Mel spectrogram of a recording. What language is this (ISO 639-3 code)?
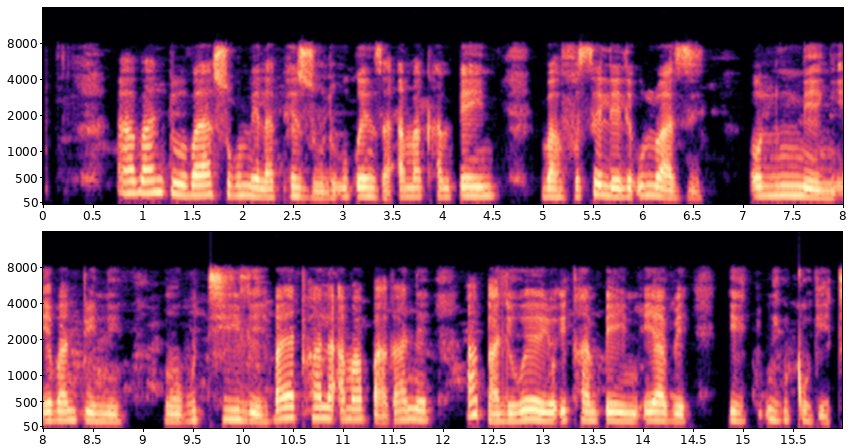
nde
